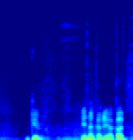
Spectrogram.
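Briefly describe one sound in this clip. A magical burst crackles as a card is played.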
